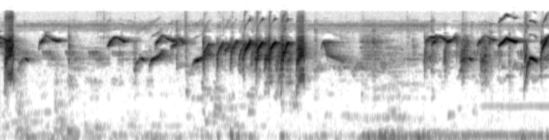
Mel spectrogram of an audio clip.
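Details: Cinereous tit song for teaching caged birds to sing quickly: whistled upslurs, then a fast run of sharp repeated notes, more slurred whistles and chatter, with a low hum late on.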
